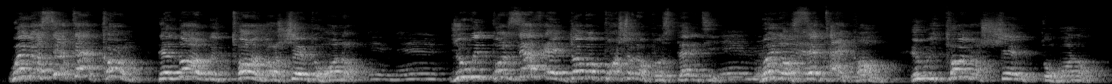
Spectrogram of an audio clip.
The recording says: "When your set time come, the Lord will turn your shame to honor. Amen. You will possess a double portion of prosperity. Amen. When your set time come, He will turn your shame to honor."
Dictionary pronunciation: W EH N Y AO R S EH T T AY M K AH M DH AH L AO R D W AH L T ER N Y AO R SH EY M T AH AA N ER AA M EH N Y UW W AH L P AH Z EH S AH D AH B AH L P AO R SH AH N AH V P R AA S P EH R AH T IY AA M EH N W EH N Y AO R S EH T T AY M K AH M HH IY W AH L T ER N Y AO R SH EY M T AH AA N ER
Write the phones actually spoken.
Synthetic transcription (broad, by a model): W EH N Y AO S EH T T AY K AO M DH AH L AO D W AH L T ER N Y AO SH EY M T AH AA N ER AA Y UW W AH L P AH Z EH S AH D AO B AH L P AO SH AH N AH V P R AA S P EH R AH T IY W EH N Y AO S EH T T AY K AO M HH IY W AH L T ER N Y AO SH EY M T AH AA N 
